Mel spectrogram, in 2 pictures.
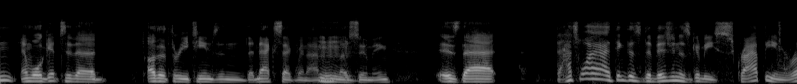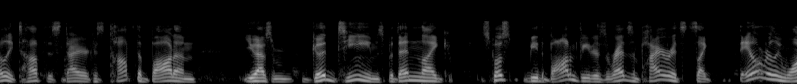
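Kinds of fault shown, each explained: Echo leak: From 0.18 s to 15.63 s a faint delayed copy of the speech trails the direct sound by 252 ms, sitting roughly 30 dB below it. The likely cause is a far end playing the call over a loudspeaker, with its echo canceller not fully removing what its microphone picked up and sending the residue back down the line.
Background gated by the echo canceller: Between 0.97 s and 15.32 s the room sound behind the speech dips and then recovers, adding up to around three seconds in total, with the deepest drop about 40 dB. This happens when the echo canceller, hearing its loudspeaker active, clamps the microphone level hard to suppress echo, pulling the ambience down with it until the canceller releases and the background returns.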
